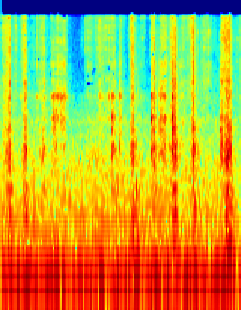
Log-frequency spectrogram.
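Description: A thin metal repotting tool scraping and poking through gravel in a glazed ceramic pot: short, uneven gritty scrapes, several a second.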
